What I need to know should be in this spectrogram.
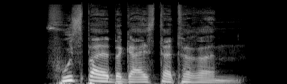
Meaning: strong dative masculine/neuter singular comparative degree of fußballbegeistert
- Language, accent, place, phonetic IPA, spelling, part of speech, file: German, Germany, Berlin, [ˈfuːsbalbəˌɡaɪ̯stɐtəʁəm], fußballbegeisterterem, adjective, De-fußballbegeisterterem.ogg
